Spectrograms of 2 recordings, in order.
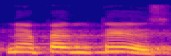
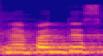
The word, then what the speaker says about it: Nepenthes: Just look at the pronunciation, listen carefully. Nepenthes. Nepenthes commonly called as pitcher plant.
